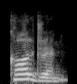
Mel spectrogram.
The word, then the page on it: cauldron: Indian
